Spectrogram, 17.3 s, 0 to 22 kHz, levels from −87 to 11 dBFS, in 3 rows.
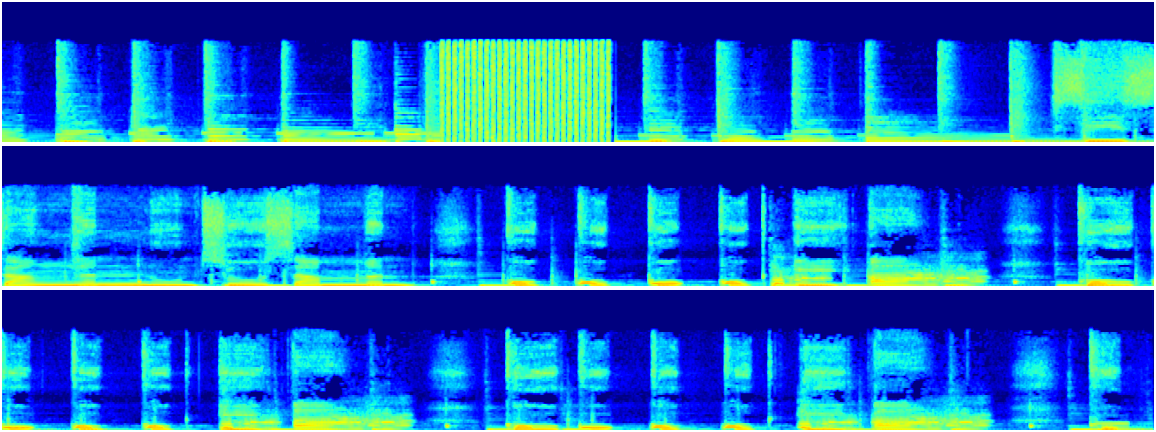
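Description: From 2.20 s to 3.08 s the sound is replaced by very loud, harsh static with a rapid chattering texture, repeating at about 31 times a second. This is a compressed stream played as audio: an AC-3 (Dolby Digital) bitstream was passed through as if it were ordinary samples, never decoded. Each frame comes out as a noise burst of about 13.3 ms followed by silent padding, and the burst density fits a 640 kbps stream.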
